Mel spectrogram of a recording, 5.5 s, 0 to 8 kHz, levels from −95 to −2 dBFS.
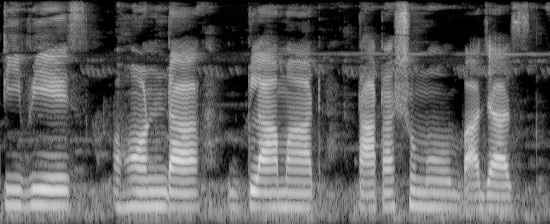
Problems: constant background noise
